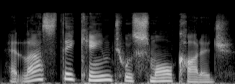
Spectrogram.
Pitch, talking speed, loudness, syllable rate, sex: 165 Hz, 205 wpm, -17 LUFS, 4.7 syllables/s, male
